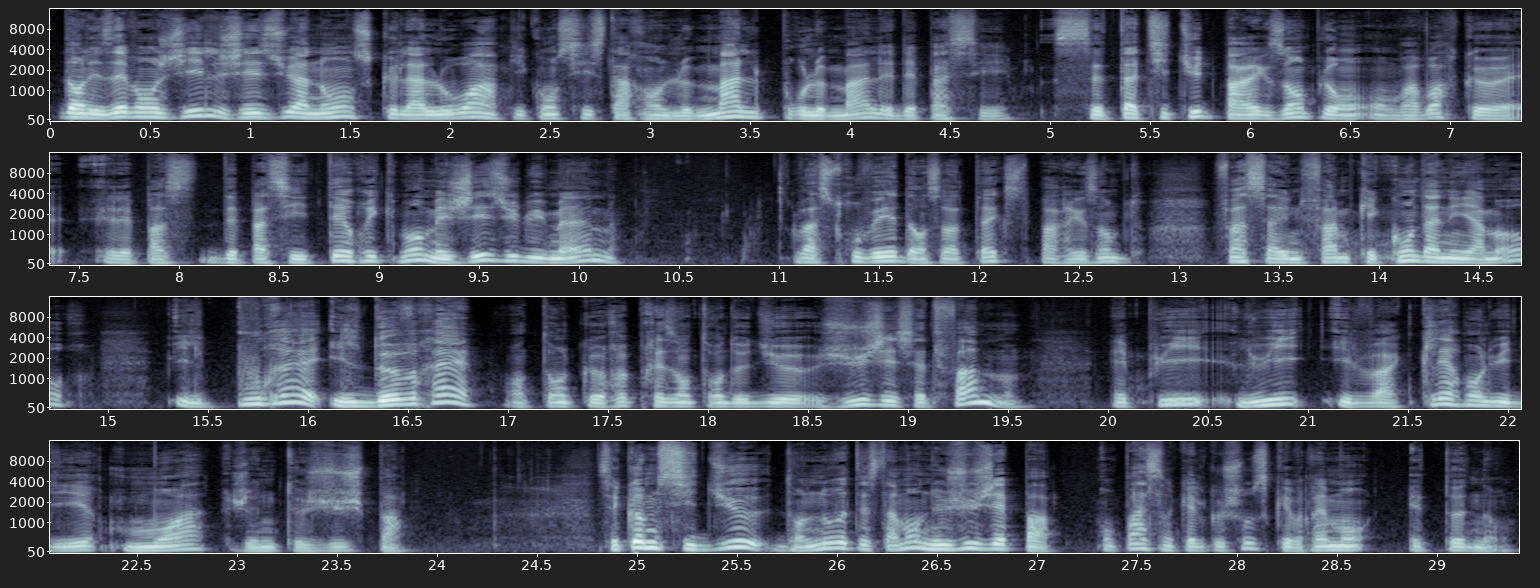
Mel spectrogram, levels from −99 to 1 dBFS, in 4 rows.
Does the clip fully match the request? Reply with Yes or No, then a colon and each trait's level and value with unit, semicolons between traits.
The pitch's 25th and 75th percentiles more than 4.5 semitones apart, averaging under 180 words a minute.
No: average, 5.2 semitones; average, 200 wpm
